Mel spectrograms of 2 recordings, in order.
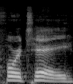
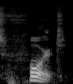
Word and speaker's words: forte: Oh, it's not Forte. The correct pronunciation is Fort, even though it's spelled Forte. Really? I've always heard people say Forte. I heard Forte. Well, you say I forte don't know. as in it's not my forte, it's not his forte, but fort, Yeah.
